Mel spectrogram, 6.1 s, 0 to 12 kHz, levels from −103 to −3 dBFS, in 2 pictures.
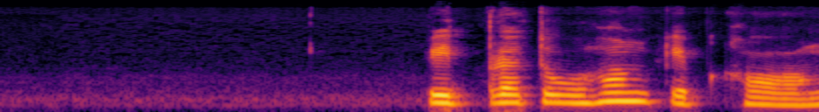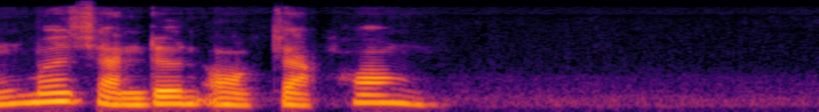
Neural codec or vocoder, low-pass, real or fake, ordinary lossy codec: vocoder, 22.05 kHz, 80 mel bands, Vocos; 9.9 kHz; fake; Opus, 24 kbps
